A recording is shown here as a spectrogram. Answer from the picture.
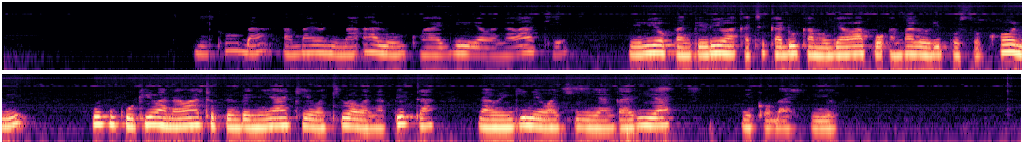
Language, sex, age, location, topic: Swahili, female, 25-35, Dar es Salaam, finance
